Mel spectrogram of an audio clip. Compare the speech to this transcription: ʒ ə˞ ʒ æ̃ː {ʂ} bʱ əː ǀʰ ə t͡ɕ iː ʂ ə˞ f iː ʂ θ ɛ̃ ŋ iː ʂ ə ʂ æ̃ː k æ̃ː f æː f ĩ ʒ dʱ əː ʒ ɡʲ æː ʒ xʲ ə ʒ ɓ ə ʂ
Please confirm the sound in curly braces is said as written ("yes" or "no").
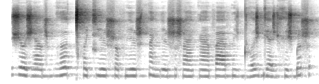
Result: yes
